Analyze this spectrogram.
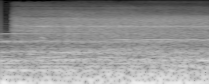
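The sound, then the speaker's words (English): A deep, hollow rumbling of an earthquake roars on steadily without a break, heavy in the low end, with a faint thin whine riding above it. No voices are heard. “'Tis an earthquake. But listen to the hollowness of the sound.”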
